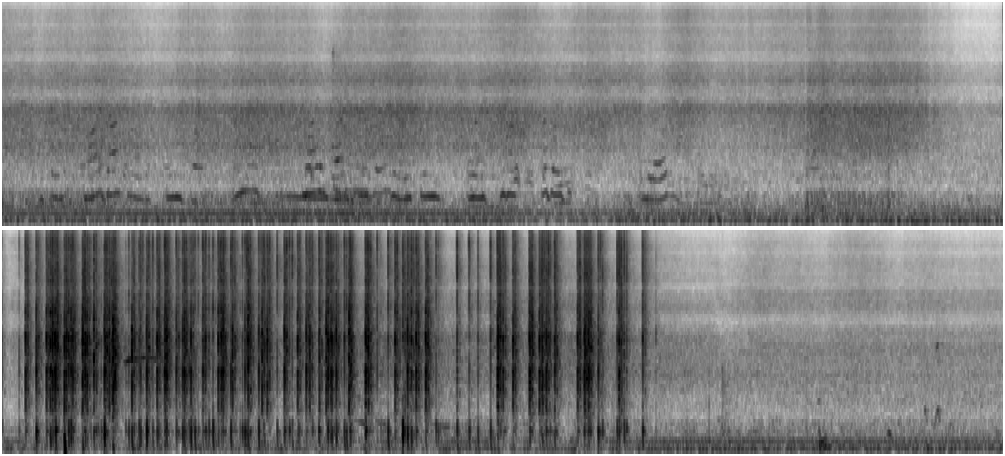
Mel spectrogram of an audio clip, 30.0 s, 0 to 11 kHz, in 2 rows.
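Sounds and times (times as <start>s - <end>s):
wind hiss: 0.0s - 30.0s
firecrackers cracking: 15.0s - 26.4s.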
